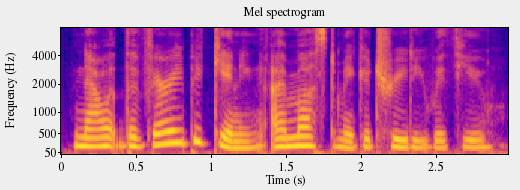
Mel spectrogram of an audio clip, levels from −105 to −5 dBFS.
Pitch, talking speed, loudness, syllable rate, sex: 200 Hz, 240 wpm, -17 LUFS, 5.7 syllables/s, female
